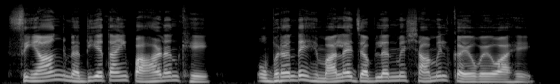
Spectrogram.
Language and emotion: Sindhi, neutral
